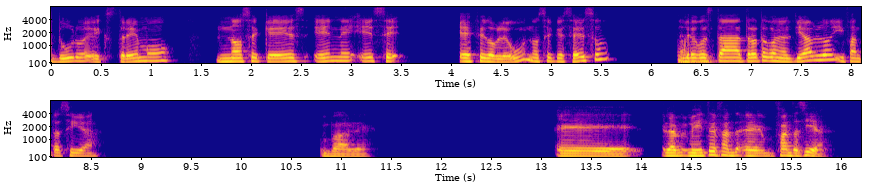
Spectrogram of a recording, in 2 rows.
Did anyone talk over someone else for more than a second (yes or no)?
no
